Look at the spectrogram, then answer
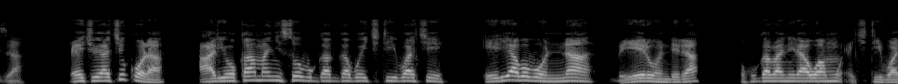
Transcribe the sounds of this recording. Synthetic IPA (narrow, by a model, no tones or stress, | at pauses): za̰ | e̞co̞jaciko̞laː | lio̞ːkaːmaɲiso̞ːβuɡaɡːaβwe̞ːci̥tiːβwace̞ː | ɾiaːβo̞βo̞nːa | βe̞je̞ɾo̞ːnde̞ɾa | okuɡaβaniɾawamuʔe̞̰ci̥tiːβwa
